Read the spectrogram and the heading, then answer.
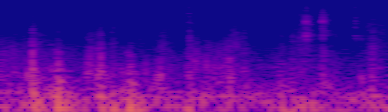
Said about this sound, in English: I hear footsteps.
